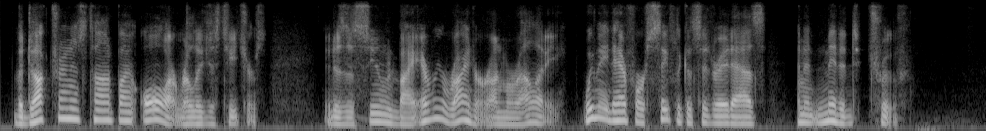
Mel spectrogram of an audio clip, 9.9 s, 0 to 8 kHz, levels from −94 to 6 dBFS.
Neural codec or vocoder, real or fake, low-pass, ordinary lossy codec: none; real; 7.2 kHz; Opus, 24 kbps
